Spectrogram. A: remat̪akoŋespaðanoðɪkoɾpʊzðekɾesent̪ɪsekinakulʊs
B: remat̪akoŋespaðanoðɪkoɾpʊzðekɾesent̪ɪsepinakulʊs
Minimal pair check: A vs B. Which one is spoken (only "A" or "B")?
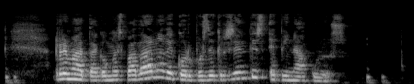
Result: B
